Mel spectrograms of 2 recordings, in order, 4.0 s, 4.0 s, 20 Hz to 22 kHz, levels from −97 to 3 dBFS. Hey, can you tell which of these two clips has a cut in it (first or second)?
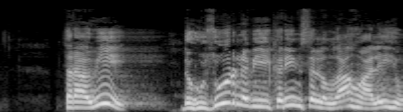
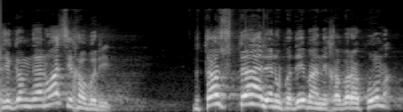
second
